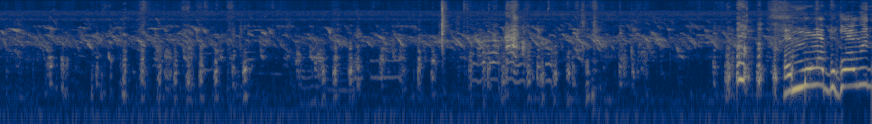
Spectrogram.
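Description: Sick chickens cluck softly in a scattered, busy chorus that grows louder toward the end, where one bird lets out a louder drawn-out squawk.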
